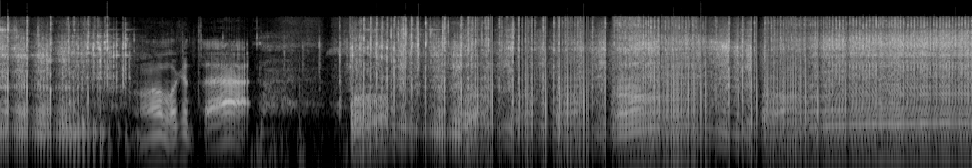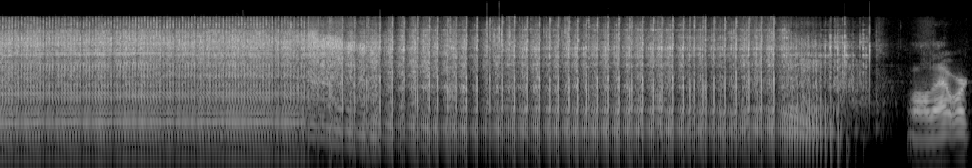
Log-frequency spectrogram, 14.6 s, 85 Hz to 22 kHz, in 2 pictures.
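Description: An ECHO SRM 225 string trimmer with a newly replaced carburetor sputters, then revs up under the throttle to a loud, steady two-stroke whine that holds for several seconds before cutting off. A voice speaks briefly early on.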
